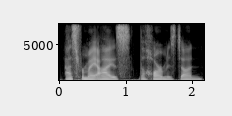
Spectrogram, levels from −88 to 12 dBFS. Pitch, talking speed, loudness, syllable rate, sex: 165 Hz, 220 wpm, -20 LUFS, 4.2 syllables/s, female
